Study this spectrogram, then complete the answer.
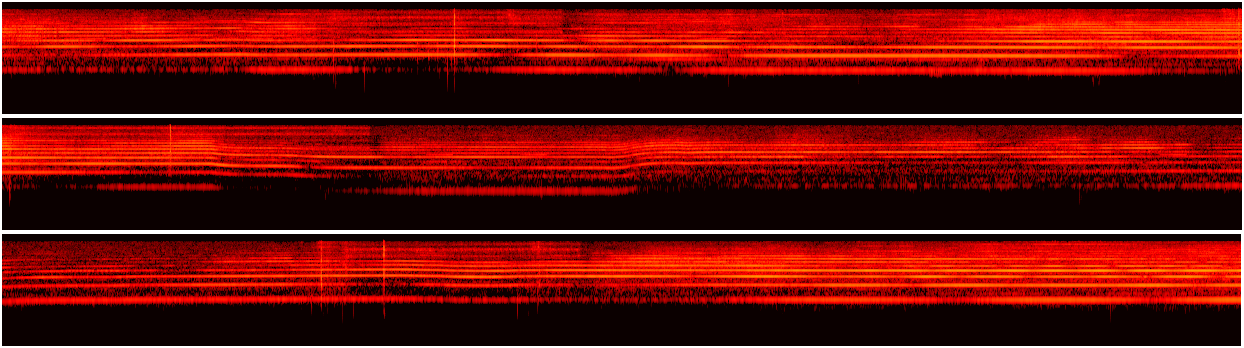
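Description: A jet engine whines high overhead, its pitch dipping and rising as it passes.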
